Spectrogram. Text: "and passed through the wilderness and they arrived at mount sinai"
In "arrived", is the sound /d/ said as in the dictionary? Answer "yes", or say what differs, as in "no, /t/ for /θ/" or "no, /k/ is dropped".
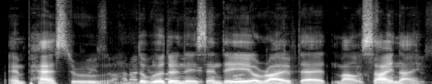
yes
